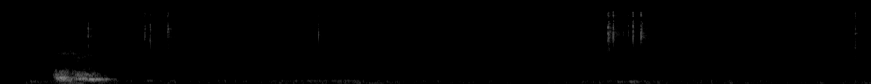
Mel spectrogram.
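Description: A thin blade tip scores crosshatch lines into a solid pink-and-white striped bar of soap held in the hand. A soft, low-pitched scrape opens the clip, followed by short, bright, crisp scratching clicks spaced irregularly over a quiet background.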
